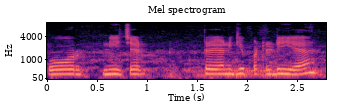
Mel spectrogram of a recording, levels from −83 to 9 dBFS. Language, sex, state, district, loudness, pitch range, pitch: Hindi, male, Uttar Pradesh, Saharanpur, -13 LUFS, 195-210 Hz, 200 Hz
